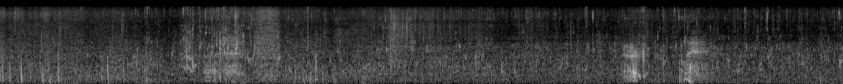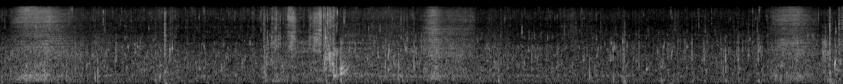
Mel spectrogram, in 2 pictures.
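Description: Water trickling and running at a small beaver dam, with short splashes and scrapes now and then as a stick pokes into the water at the edge of the ice.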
